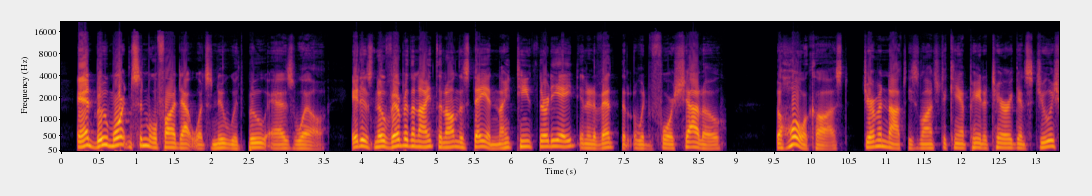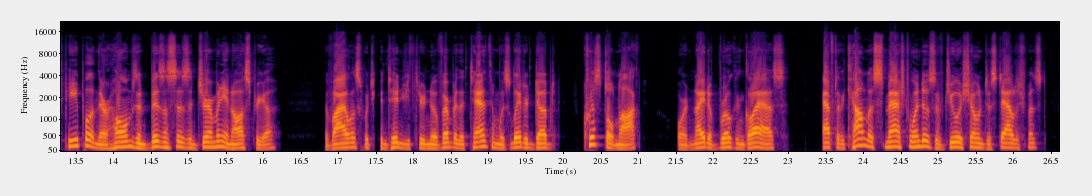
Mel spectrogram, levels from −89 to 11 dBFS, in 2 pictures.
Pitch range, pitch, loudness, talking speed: 120-160 Hz, 140 Hz, -13 LUFS, 175 wpm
